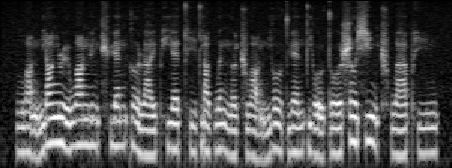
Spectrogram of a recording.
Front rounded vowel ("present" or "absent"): present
